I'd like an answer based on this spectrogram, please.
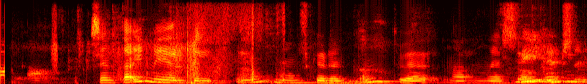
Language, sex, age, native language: Icelandic, other, 18-19, Icelandic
